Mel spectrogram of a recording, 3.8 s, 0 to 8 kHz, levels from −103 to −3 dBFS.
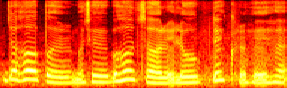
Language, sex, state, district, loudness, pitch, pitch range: Hindi, female, Himachal Pradesh, Shimla, -14 LUFS, 215 Hz, 195-285 Hz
